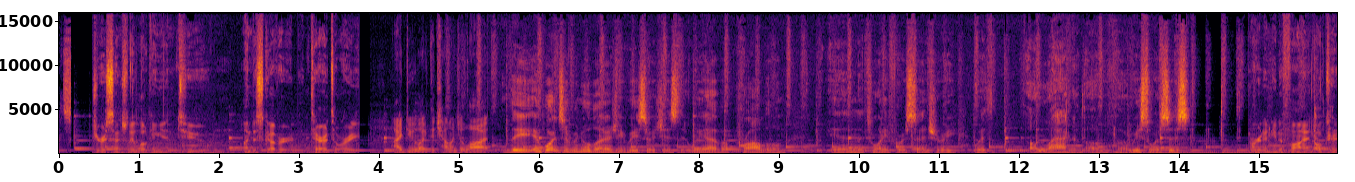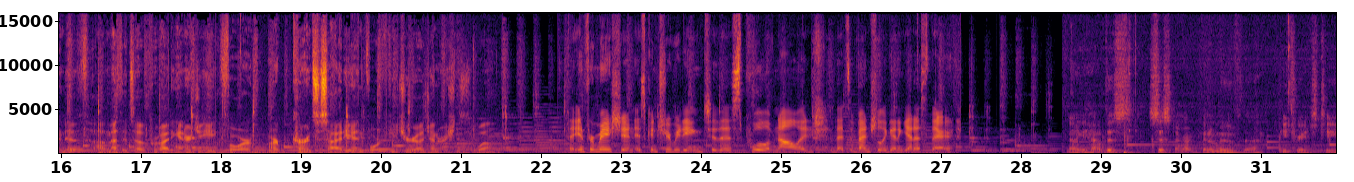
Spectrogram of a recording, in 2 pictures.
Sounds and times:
Music: 0.0 - 31.9.

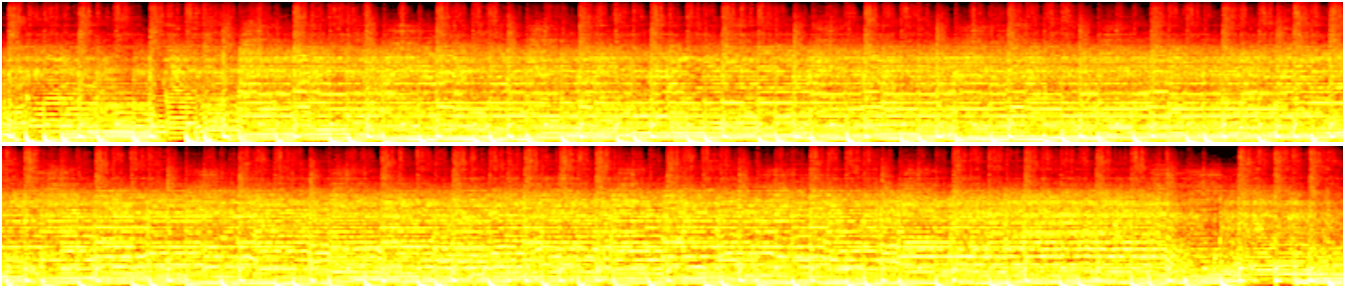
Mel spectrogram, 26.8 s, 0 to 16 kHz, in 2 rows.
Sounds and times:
Music: 0.0 - 26.8.

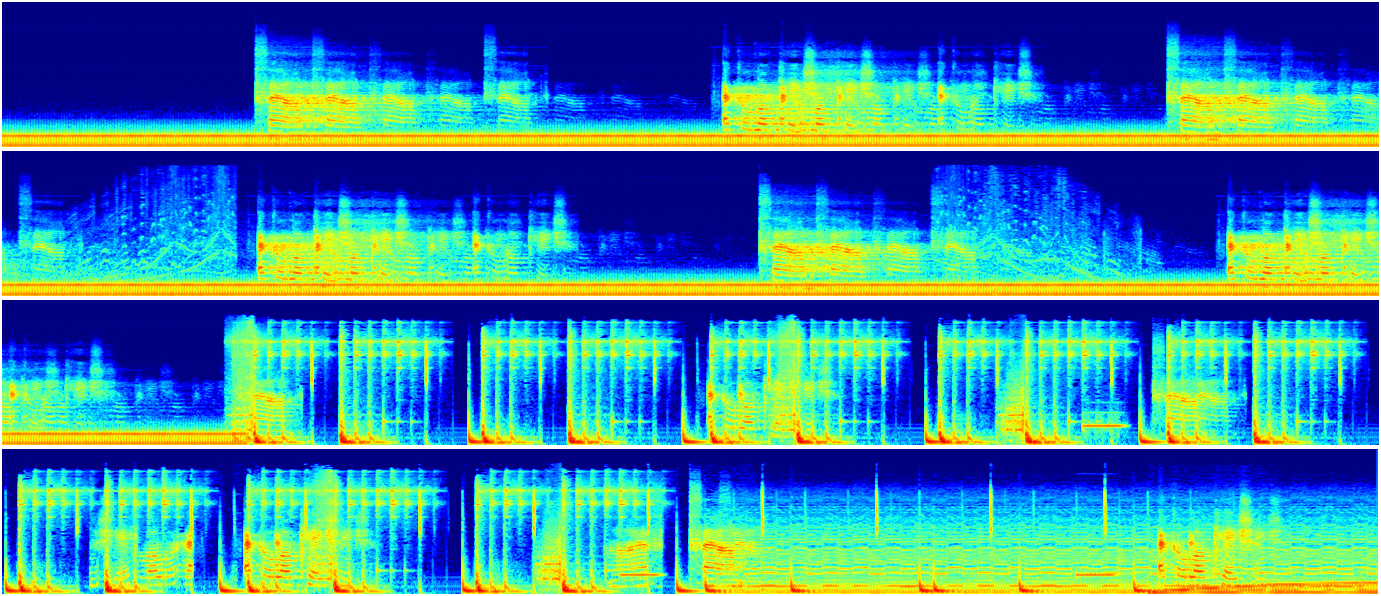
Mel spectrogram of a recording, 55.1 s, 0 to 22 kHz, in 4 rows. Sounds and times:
Speech: 2.6 - 5.6, 7.2 - 10.5, 11.7 - 15.6, 16.3 - 19.6, 21.4 - 25.2, 26.0 - 28.8, 29.9 - 30.6, 34.6 - 36.0, 39.1 - 39.9, 42.2 - 43.2, 43.8 - 45.1, 47.4 - 49.1, 52.8 - 54.4.

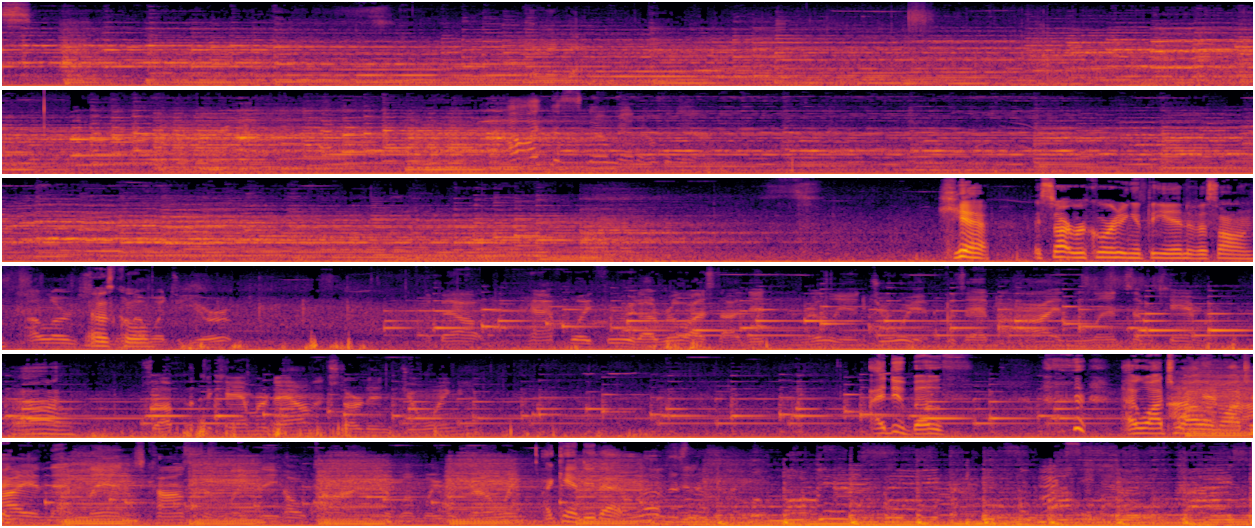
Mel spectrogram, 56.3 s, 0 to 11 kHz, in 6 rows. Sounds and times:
Music: 0.0 - 25.0, 31.0 - 56.2
Speech: 25.8 - 29.9, 31.4 - 41.1, 44.0 - 44.8, 46.0 - 52.2.

